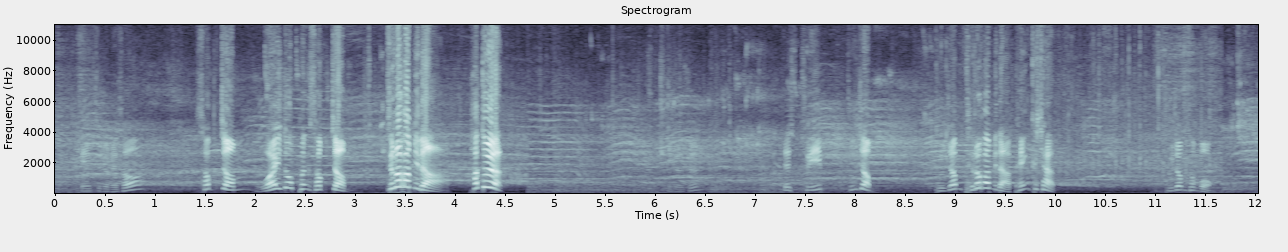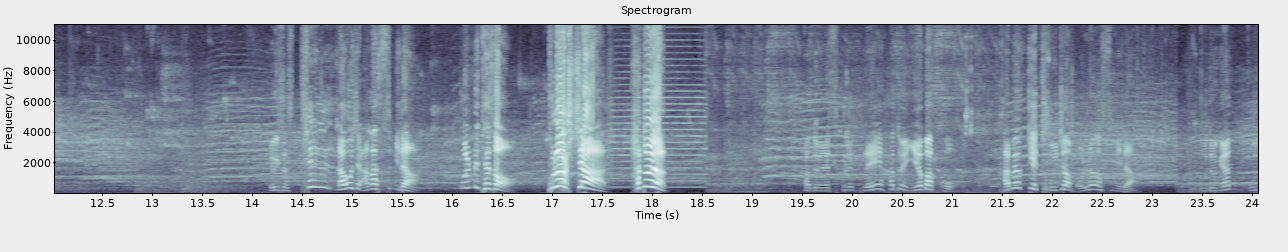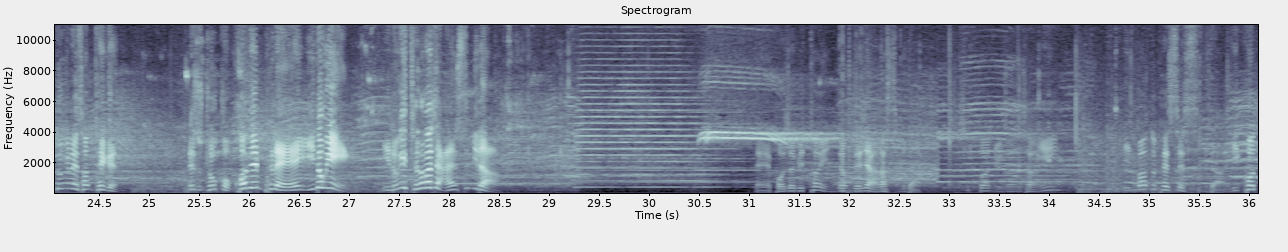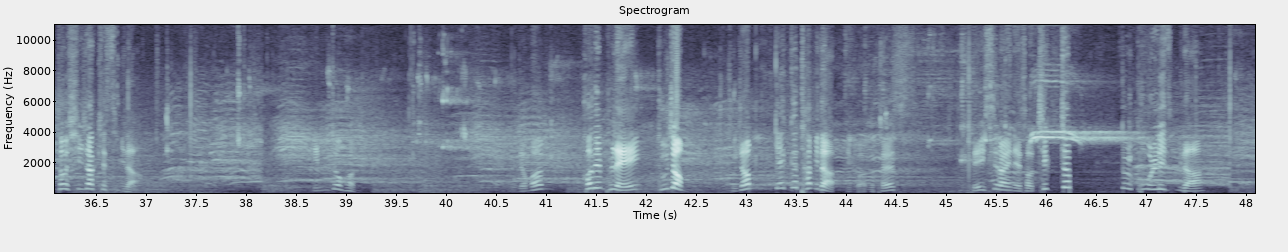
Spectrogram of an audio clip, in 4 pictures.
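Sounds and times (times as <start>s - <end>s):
buzzer horn tone: 17.4s - 18.6s, 29.2s - 31.8s.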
